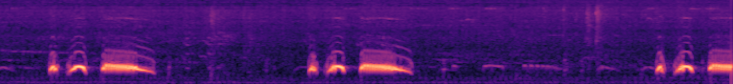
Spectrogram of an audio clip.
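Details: Smooth, clear cooing used as a lure, from an active village spotted dove. Three phrases about three seconds apart, each with two short hoots followed by a drawn-out descending coo.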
